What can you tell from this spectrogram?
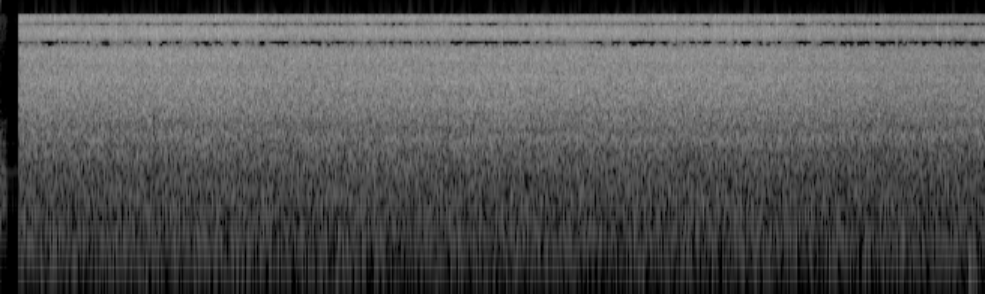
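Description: Steady rain falling on trees and ground, an even hiss that begins abruptly just after the start.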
